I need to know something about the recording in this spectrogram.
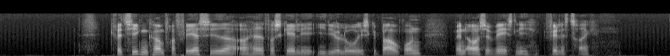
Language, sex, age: Danish, male, 31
